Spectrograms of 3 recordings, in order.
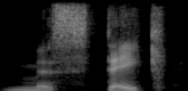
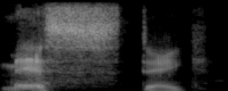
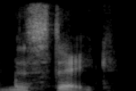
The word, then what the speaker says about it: mistake: The examples here are, we say mistake, not mistake, right? The stress is in the second syllable, steak, mistake.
